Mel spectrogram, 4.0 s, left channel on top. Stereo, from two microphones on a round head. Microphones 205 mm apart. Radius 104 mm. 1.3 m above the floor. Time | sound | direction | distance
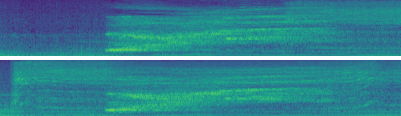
1.1 | a shout | 5° right (ahead or behind) | 4 m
